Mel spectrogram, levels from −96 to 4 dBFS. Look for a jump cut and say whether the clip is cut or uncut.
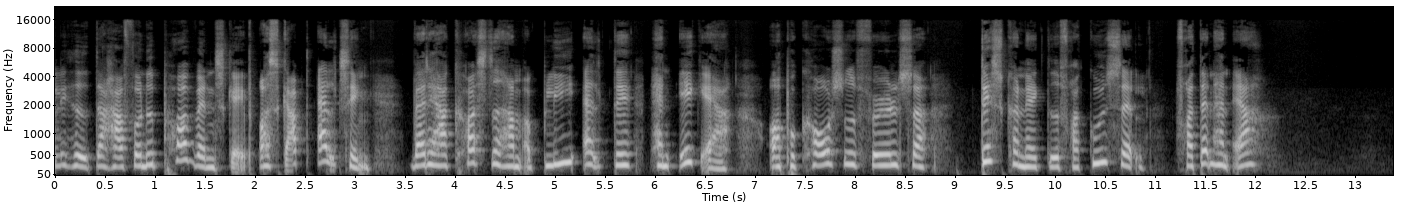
cut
